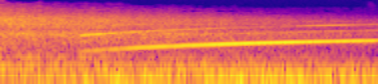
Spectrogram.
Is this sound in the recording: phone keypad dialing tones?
no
